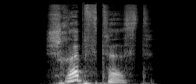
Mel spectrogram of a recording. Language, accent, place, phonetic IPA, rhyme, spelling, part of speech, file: German, Germany, Berlin, [ˈʃʁœp͡ftəst], -œp͡ftəst, schröpftest, verb, De-schröpftest.ogg
- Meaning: inflection of schröpfen: 1. second-person singular preterite 2. second-person singular subjunctive II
